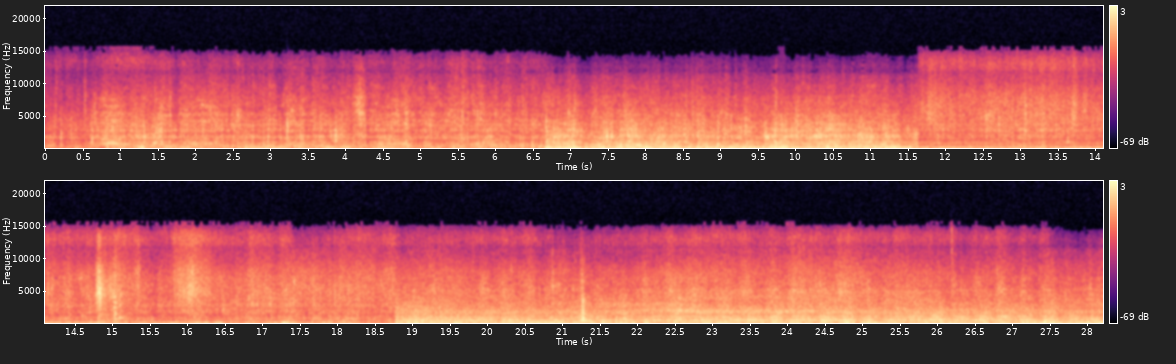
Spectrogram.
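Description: Wind buffeting the microphone of a camera mounted on a moving mountain bike, with a heavy low rumble from riding over the rough dirt and grass track. The rumble grows stronger about seven seconds in, eases near the middle and grows strong again in the last third.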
